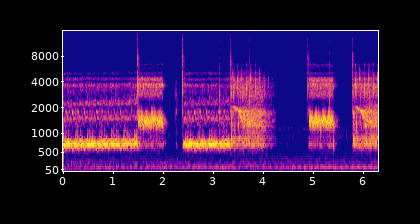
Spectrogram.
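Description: Electronic phaser sound effects from a Star Trek phaser prop: about four bursts of pulsing beeping tone, each under a second to about two seconds long, with short gaps between them. Two of the bursts end in a falling tone.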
